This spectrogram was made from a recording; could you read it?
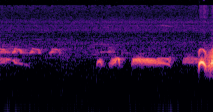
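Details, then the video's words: Spotted dove lure call to provoke cooing, 'thổ' voice style: a series of soft, low, hooting coos building to a long, even coo and a louder rising note at the close. "tiếng chim cu gáy kích bổi nhanh gáy nhất"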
